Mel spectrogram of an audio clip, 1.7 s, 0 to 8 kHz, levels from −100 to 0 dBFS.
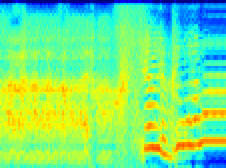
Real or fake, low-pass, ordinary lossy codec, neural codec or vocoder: fake; 7.2 kHz; none; codec, 16 kHz, 0.5 kbps, FreqCodec, smaller model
